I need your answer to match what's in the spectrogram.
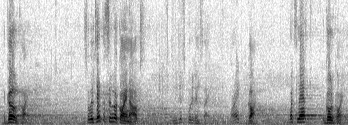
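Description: With a fairly high, very animated voice and a darkish tone, this young man gives moderately paced, showy magician patter in the style of a kids' party entertainer, telling the audience what to do. He performs on a big auditorium stage; the recording has echo, long reverb, faint music and a little hiss or hum.

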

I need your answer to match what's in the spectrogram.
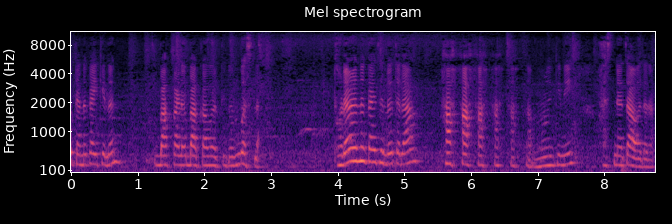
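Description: A woman narrating a children's story in a simple, animated way, with small restarts. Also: a little high, slight background noise.

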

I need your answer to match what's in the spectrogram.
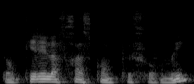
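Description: A man's voice: on the low side, moderate pace, mellow, slightly rough. A man, a primary school teacher patiently guiding a child through a workbook and repeating each word for the child to echo. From Morocco. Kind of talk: guided workbook lesson.

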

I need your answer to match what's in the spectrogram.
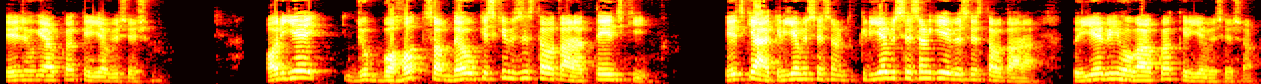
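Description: A man's voice: fairly high pitch, animated, normal speed, a bit bright. Hindi grammar teacher quizzing his class. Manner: repetitive, asks the class questions and answers them; checks in often. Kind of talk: exam-prep grammar lecture.

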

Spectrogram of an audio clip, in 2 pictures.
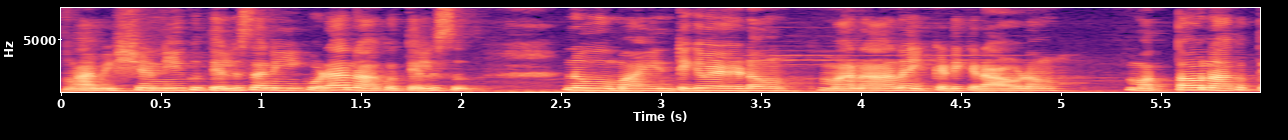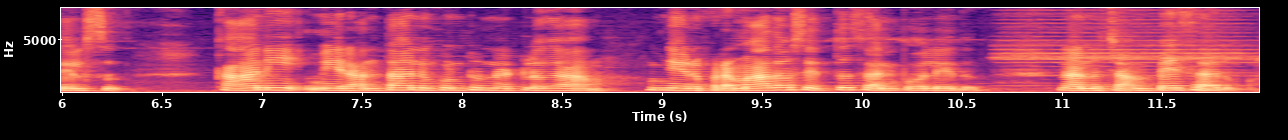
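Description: A woman's voice: mid-range voice, fairly even intonation, a little fast, natural voice. A woman voicing the spirit of a murdered young woman, speaking earnestly and mournfully in a storybook tale. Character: dead young woman's spirit, pleading for justice.

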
